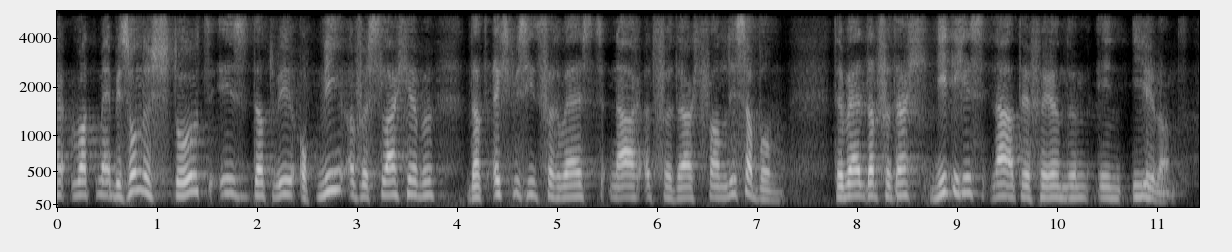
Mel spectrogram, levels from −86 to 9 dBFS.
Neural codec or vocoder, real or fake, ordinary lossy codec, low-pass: codec, 24 kHz, 0.9 kbps, DualCodec; fake; none; 5.4 kHz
